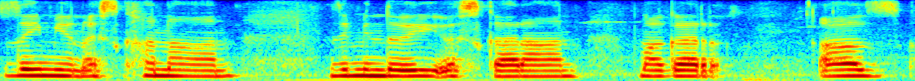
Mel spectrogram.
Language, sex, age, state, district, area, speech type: Kashmiri, female, 18-30, Jammu and Kashmir, Baramulla, rural, spontaneous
